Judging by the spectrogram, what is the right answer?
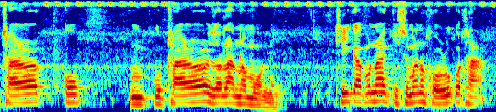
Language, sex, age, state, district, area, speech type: Assamese, male, 60+, Assam, Golaghat, urban, spontaneous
